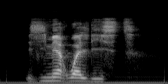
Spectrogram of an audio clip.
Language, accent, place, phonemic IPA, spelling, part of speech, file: French, France, Lyon, /zi.mɛʁ.val.dist/, zimmerwaldiste, noun, LL-Q150 (fra)-zimmerwaldiste.wav
- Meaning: a proponent of zimmerwaldisme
